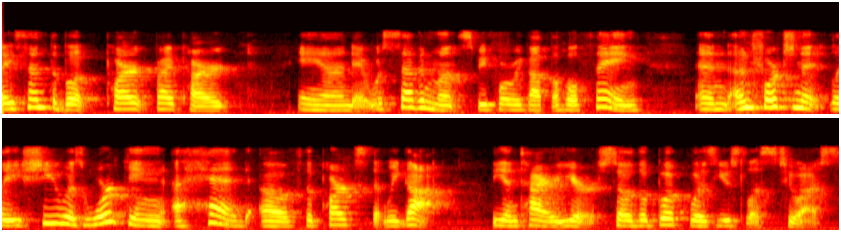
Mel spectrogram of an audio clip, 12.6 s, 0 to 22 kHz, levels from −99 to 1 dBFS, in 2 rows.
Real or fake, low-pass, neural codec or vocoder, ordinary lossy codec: fake; 7.2 kHz; vocoder, 44.1 kHz, 80 mel bands, Vocos; Opus, 64 kbps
